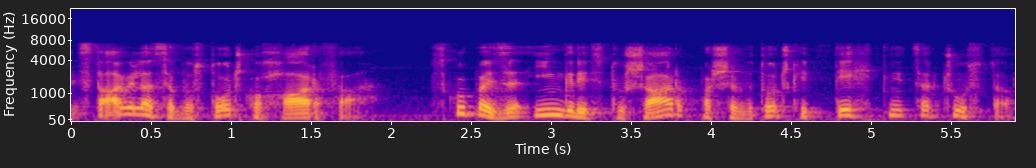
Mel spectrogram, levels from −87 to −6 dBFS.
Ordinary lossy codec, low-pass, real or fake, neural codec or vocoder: none; 7.2 kHz; real; none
